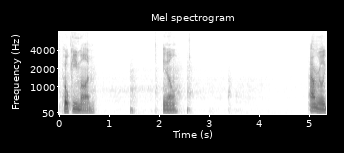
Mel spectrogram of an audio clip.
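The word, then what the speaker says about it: Pokémon: Um even though technically the correct way to pronounce it is Pokemon, but no one's going to say that because you're going to sound like a loser. It's Pokemon, you know?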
